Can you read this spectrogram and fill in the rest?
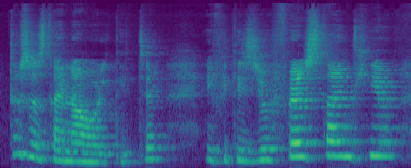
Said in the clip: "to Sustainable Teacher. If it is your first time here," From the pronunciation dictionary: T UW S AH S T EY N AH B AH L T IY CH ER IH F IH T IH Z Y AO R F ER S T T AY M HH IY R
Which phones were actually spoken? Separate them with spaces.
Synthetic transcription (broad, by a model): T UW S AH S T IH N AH AH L T IY CH ER IH F IH T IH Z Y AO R F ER S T T AY M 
